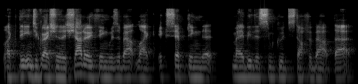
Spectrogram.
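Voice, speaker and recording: Talking casually as a remote interview guest, this Australian musician rambles through long answers, often restarting and filling gaps. He speaks briskly in a medium pitch, level and fairly bright in tone.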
